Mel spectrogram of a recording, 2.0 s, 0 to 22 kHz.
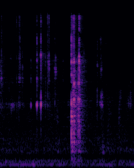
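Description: Faint small clicks of plastic and metal as the screw-off tip of a 12-volt cigarette-lighter plug is taken apart to pull out its glass fuse, with one sharper click about a second in.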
